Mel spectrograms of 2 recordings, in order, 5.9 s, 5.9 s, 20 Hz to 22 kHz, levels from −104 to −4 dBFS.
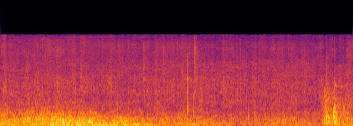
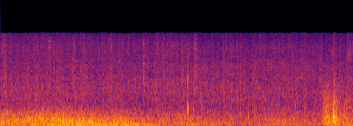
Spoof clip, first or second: first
